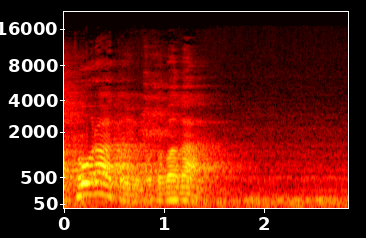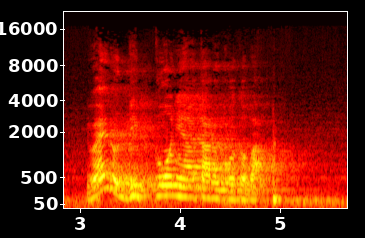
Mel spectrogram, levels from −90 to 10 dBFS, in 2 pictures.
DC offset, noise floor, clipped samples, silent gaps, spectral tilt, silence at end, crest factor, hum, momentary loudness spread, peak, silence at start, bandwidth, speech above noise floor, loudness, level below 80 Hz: under 0.1%; -37 dBFS; under 0.1%; none; -7.5 dB/octave; 0.05 s; 18 dB; none; 23 LU; 0 dBFS; 0 s; 13.5 kHz; 21 dB; -17 LUFS; -42 dBFS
